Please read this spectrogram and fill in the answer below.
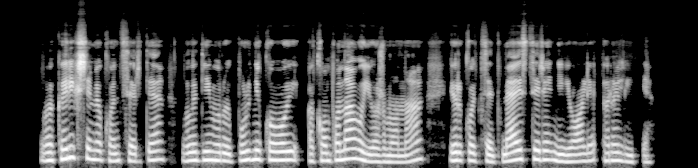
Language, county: Lithuanian, Utena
